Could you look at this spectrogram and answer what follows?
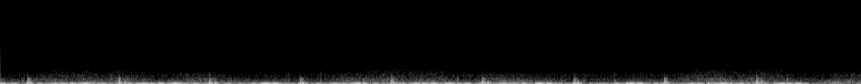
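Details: Female heartbeat at rest: steady, low thumps at about 66 beats per minute in a regular rhythm. Normal resting heartbeat.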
